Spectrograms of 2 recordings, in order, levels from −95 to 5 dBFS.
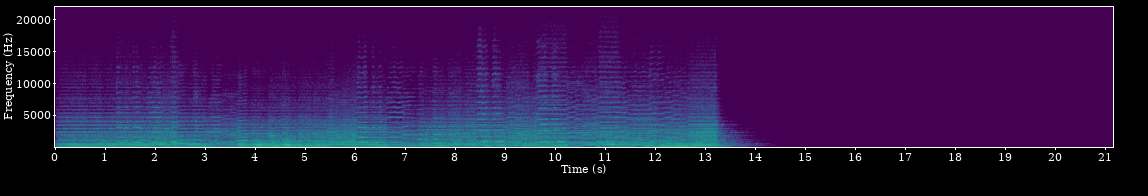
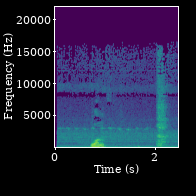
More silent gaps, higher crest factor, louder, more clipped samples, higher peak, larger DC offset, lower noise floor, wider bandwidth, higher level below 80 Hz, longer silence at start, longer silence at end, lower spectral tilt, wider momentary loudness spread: neither; about the same, 16 dB vs 20 dB; second, -35 LUFS vs -18 LUFS; neither; second, -20 dBFS vs -2 dBFS; neither; first, under -90 dBFS vs -38 dBFS; about the same, 15 kHz vs 16.5 kHz; second, -88 dBFS vs -48 dBFS; about the same, 0 s vs 0.05 s; first, 7.55 s vs 0 s; about the same, -5.5 dB/octave vs -6 dB/octave; second, 7 LU vs 23 LU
